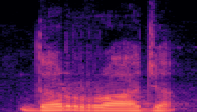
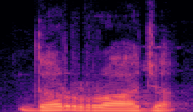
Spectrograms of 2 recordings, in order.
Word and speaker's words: دراجة: We have در then راجة. First را with سكون. Second one is with فتحة. دراجة. I stress on را or I double pronounce it. دراجة.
